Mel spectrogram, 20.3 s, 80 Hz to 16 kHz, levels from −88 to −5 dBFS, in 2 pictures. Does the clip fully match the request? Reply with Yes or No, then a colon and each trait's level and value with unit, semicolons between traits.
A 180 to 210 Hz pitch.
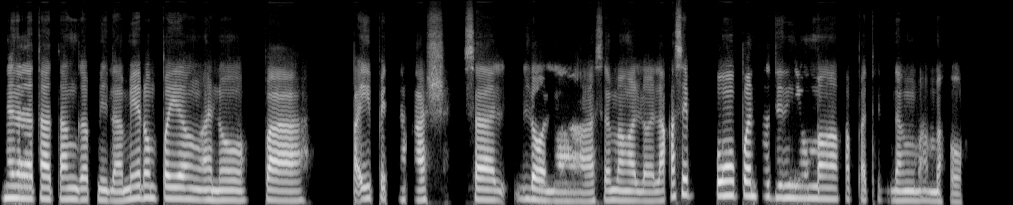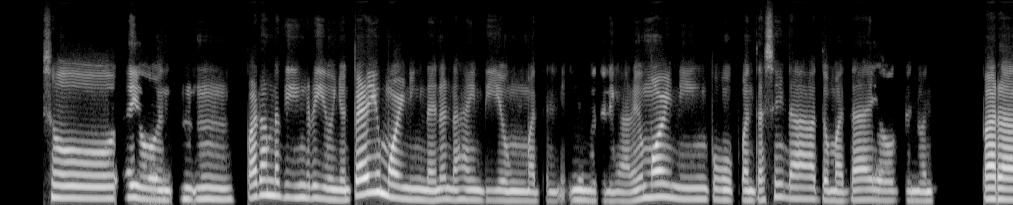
Yes: medium, 185 Hz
